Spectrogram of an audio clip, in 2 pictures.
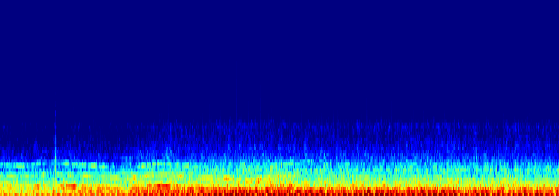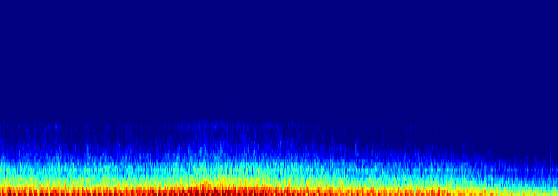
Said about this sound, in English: As the general's car sped toward the border, orders cracked out.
